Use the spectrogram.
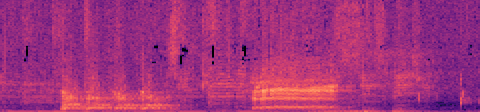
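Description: Two long, wavering sheep bleats, each lasting about a second, sound fairly loud, with dog-like yelps and a low steady hum underneath.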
